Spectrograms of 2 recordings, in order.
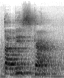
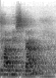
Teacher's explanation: The H sounds is replaced by T sounds.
